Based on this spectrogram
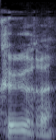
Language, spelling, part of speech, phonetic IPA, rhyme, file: German, Chöre, noun, [ˈkøːʁə], -øːʁə, De-Chöre.ogg
- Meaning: nominative/accusative/genitive plural of Chor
